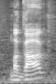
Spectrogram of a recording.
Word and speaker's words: Magach: you go why is it called a magak magak is the right from the Hebrew word um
